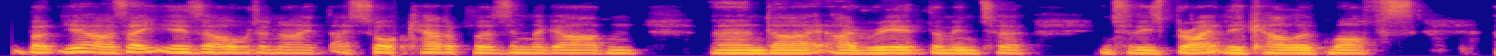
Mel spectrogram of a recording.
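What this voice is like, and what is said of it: English accent. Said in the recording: “I was born in England, as you can tell by my accent.”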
